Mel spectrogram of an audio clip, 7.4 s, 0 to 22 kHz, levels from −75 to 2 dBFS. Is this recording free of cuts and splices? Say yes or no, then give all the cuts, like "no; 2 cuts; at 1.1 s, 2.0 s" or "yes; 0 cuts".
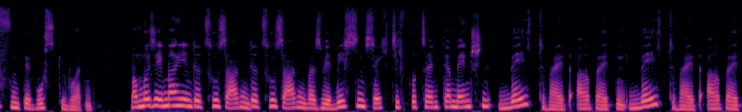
no; 2 cuts; at 2.5 s, 6.3 s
